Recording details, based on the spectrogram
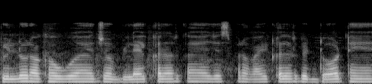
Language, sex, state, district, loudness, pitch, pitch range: Hindi, male, Uttar Pradesh, Deoria, -17 LUFS, 130 Hz, 125-130 Hz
